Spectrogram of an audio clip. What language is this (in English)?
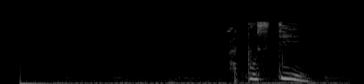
Russian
